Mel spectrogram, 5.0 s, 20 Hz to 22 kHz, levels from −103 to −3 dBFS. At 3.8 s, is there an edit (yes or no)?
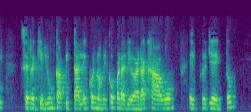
yes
